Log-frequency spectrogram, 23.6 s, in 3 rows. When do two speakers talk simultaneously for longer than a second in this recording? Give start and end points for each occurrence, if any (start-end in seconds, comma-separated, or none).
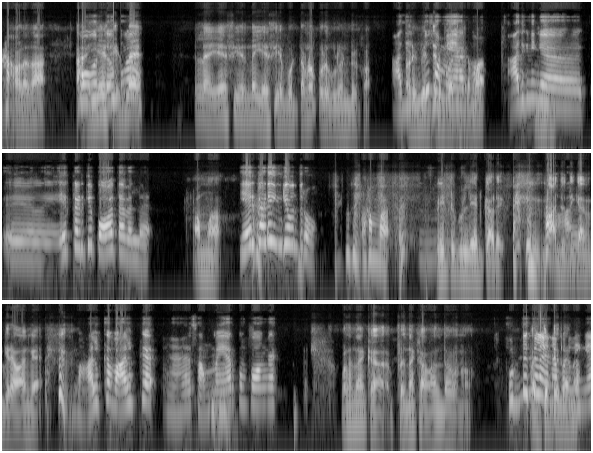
none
